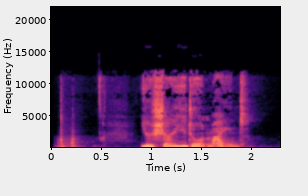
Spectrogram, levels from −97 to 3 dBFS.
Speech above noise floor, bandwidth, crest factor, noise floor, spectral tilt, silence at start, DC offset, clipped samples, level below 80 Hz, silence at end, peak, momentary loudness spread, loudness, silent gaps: 28 dB; 12.5 kHz; 18 dB; -47 dBFS; -3 dB/octave; 0.05 s; under 0.1%; under 0.1%; -62 dBFS; 0.35 s; -4 dBFS; 19 LU; -19 LUFS; none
